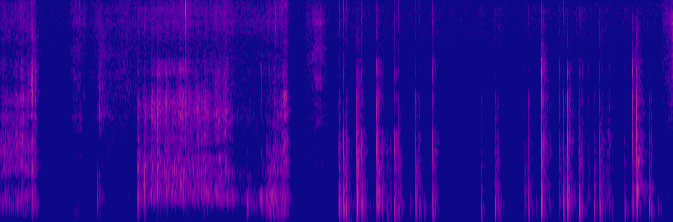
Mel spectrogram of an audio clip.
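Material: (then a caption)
Cardboard. Long red nails scratch across the top of a closed, hollow, medium corrugated cardboard box in soft, raspy strokes. This is followed by a quick run of dull, hollow taps that die out almost instantly.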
